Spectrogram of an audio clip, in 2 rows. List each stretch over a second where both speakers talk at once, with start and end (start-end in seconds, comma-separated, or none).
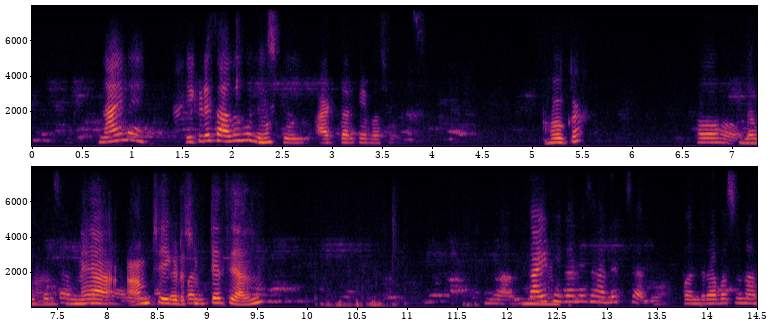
7.1-9.0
